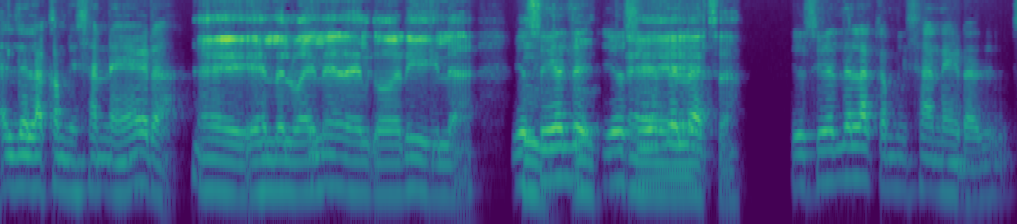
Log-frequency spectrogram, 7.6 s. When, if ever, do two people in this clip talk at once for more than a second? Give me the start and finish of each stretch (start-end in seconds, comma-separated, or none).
3.8-5.5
